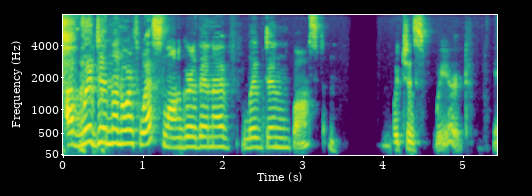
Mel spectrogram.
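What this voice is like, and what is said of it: Boston accent. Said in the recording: “you haven't lost your accent ... it's definitely in there”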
